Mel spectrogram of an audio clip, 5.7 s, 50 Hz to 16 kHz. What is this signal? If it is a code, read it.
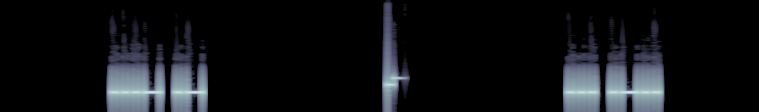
Morse code, heard as a keyed tone, about 30 wpm, 700 Hz. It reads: VA SL
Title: Top Two Letter Combinations in Words 30wpm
